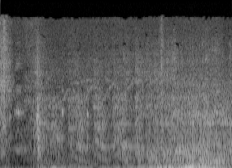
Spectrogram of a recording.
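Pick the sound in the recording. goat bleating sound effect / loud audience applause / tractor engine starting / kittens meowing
tractor engine starting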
